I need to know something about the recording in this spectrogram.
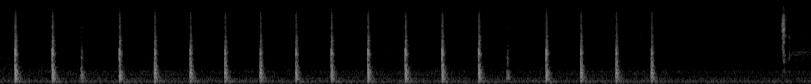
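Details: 2015 Ford Fiesta SE climate control, engine off: sharp, regular clicking about three per second from a failed HVAC door actuator, a different actuator from the one replaced before.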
